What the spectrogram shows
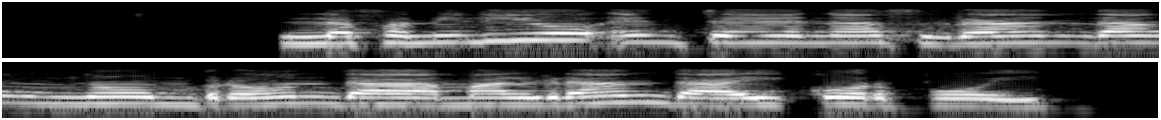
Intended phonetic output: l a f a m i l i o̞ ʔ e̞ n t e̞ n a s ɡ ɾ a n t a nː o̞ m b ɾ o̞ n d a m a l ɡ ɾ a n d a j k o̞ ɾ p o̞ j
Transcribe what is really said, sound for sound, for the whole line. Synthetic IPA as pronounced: l a f a m i l i o̞ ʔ e̞ n t e̞ n a s ɡ ɾ a n d a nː o̞ m b ɾ o̞ n d a m a l ɡ ɾ a n d a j k o̞ ɾ p o̞ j

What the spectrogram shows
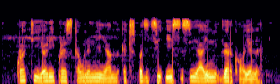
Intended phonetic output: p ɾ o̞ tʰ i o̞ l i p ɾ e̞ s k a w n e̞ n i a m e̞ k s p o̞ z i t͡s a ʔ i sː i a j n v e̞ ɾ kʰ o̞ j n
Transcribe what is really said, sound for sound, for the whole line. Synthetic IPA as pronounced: p ɾ o̞ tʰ i o̞ l i p ɾ e̞ s k a w n e̞ n i a m e̞ k s p o̞ z i t͡s i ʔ i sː i a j n v e̞ ɾ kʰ o̞ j n

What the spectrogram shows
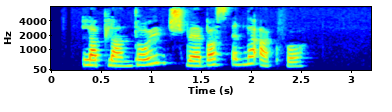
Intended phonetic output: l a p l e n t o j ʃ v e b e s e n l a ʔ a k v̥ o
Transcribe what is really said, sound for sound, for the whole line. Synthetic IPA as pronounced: l a p l a n t o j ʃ v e b a s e n l a ʔ a k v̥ o

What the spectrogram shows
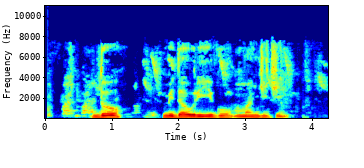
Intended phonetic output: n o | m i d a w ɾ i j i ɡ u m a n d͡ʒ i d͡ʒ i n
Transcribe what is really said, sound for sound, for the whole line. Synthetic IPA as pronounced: d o | m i d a w ɾ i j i ɡ u m a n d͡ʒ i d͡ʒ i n

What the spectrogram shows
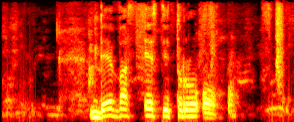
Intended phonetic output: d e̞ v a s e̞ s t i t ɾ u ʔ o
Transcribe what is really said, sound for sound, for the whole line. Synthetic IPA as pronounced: d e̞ v a s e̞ s t i t ɾ u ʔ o

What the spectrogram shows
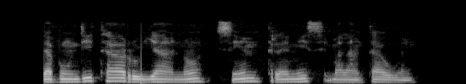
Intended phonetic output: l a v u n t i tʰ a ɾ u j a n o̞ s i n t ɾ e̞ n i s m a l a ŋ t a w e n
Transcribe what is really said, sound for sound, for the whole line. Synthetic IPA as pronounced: l a v u n d i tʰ a ɾ u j a n o̞ s i n t ɾ e̞ n i s m a l a n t a w e n

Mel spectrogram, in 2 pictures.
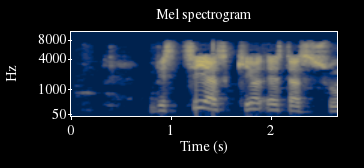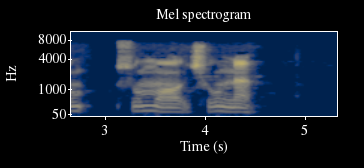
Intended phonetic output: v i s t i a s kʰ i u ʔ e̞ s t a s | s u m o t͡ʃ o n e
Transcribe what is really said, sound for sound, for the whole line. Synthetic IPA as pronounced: v i s t͡s i a s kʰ i o ʔ e̞ s t a s | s u m o t͡ʃ u n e

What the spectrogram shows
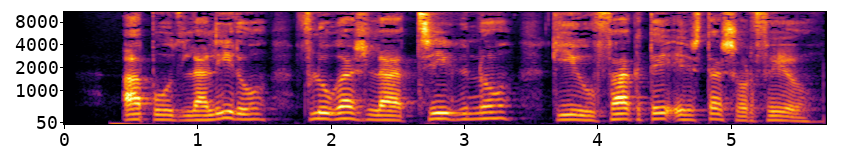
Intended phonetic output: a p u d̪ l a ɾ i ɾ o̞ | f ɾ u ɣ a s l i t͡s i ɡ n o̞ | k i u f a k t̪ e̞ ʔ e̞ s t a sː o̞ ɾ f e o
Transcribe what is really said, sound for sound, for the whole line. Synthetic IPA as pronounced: a p u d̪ l a l i ɾ o̞ | f l u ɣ a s l a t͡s i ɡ n o̞ | k i u f a k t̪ e̞ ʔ e̞ s t a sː o̞ ɾ f e o

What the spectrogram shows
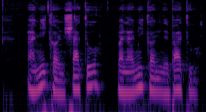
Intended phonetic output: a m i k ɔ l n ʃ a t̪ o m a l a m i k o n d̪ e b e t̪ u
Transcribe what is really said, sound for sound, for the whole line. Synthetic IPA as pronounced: a m i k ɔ n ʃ a t̪ u m a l a m i k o n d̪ e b a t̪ u

